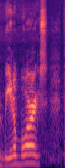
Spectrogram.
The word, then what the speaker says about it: Beetleborgs: You said that right? Yeah, Beetleborgs.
